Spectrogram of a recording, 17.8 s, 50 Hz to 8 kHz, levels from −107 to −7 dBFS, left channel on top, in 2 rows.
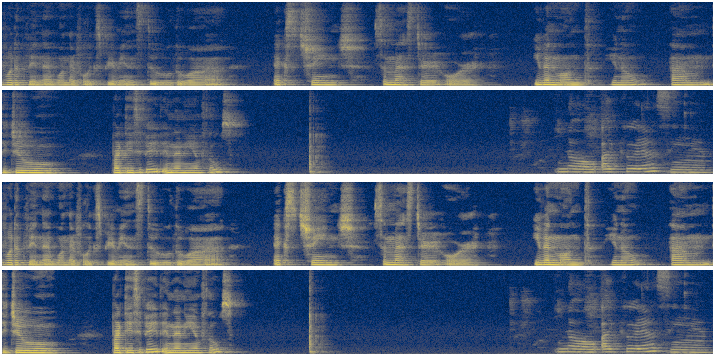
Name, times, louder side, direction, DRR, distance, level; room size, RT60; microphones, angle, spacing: voice 1, 0.0-2.8 3.4-5.9 6.7-8.0 8.4-9.6 10.3-11.8 12.7-12.8, right 1 dB, 80° right, 12 dB, 1.3 m, -25 dB
voice 2, 15.8-17.7, right 1 dB, 10° right, 6 dB, 1.6 m, -35 dB
27.0 x 13.5 x 3.2 m, 0.42 s
head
